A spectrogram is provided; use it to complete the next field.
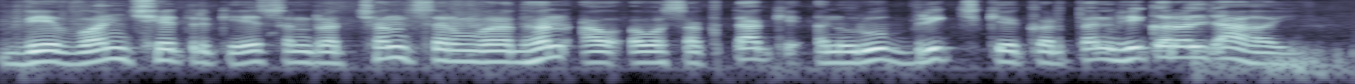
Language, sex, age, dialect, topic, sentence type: Magahi, male, 18-24, Central/Standard, banking, statement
